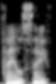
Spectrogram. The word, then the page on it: fail-safe: British English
